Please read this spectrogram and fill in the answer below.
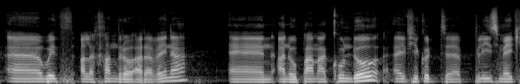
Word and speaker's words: Anupama Kundoo: Also currently here in Tana working on the Tana society towers um and Anupama Kundo I pronounced that right?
